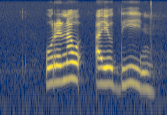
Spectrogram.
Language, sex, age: Venda, female, 34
